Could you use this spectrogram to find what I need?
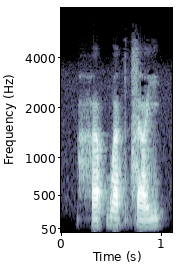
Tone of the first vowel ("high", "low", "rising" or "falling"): rising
